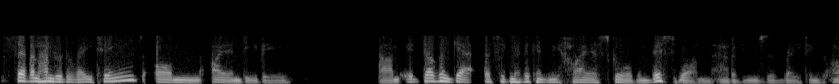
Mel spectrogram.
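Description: Throughout, tandem speech coding, which fits a G.729A-to-G.726 chain, leaves the speech rough, muffled and warbly, with a spectrogram empty above 3.8 kHz.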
